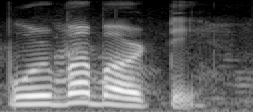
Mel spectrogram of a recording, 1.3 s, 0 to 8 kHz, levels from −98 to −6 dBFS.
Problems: background conversations at intervals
